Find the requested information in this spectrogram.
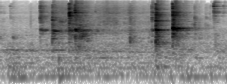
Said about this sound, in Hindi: नमक डाल के मैंने मिला दिया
